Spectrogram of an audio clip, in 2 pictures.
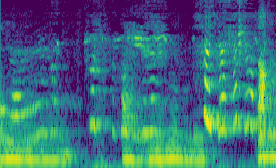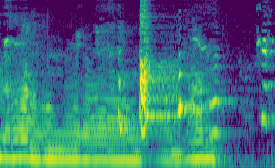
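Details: Beagle puppies at play give steady low growls that break into higher wavering whimpers and a few sharp yips.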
